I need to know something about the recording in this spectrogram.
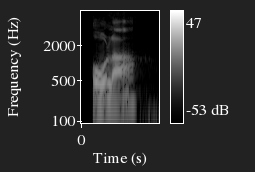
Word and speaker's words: hola: La H hay que tener cuidado con ella, porque como no suena, puede confundirse con otras palabras como hola, saludo, y ola del mar. Hola se escribe con H. Hola se escribe sin H. Las dos suenan igual.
